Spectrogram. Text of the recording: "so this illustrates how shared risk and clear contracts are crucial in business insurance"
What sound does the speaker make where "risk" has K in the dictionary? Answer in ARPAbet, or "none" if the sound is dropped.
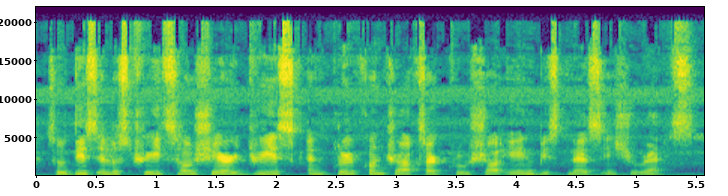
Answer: K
